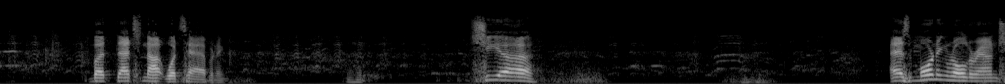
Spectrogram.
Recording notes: These stories were recorded by our good friends at The Denver Diatribe at Deer Pile on February 21st, 2013.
